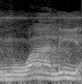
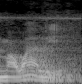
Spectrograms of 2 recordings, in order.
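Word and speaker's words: مُوالي: Idh muwali Abi Bakrin. Bacanya muwali, jangan mawali. Karena kalau mawali artinya apa? Budak. Tapi kalau dibaca muwali, ini uniknya bahasa Arab ya.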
